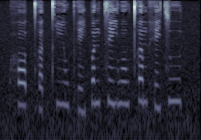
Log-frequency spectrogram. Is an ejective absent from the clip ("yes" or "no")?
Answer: yes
